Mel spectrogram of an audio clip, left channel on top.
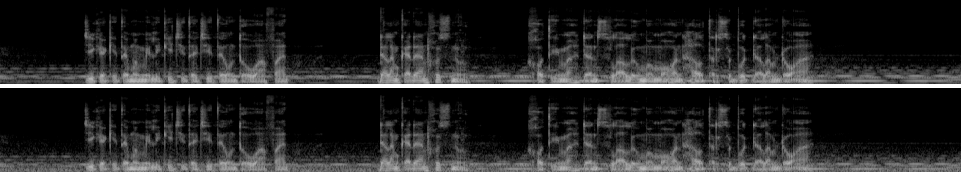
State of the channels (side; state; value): right; noise; rumble, 13 dB below the sound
